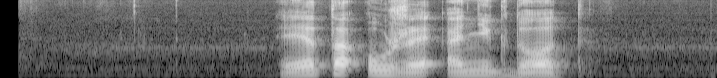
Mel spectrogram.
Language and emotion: Russian, positive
